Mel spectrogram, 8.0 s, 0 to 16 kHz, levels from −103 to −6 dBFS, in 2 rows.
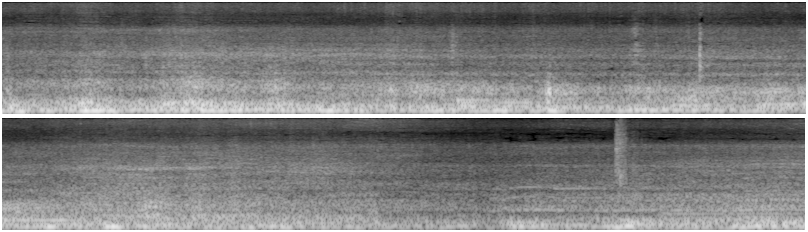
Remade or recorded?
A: recorded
